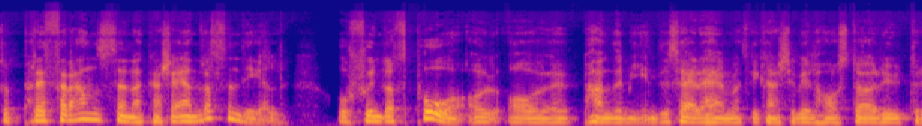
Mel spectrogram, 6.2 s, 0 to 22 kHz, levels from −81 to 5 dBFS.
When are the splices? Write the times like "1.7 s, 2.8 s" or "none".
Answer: none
